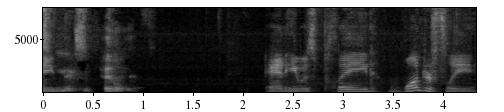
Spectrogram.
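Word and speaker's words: Mxyzptlk: It's pronounced Mixapitalik.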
